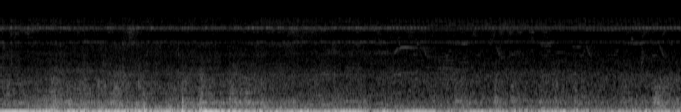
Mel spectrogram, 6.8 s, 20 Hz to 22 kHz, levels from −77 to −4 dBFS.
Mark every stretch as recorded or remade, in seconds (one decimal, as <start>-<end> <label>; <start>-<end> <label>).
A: 0.0-3.9 remade; 3.9-6.8 recorded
